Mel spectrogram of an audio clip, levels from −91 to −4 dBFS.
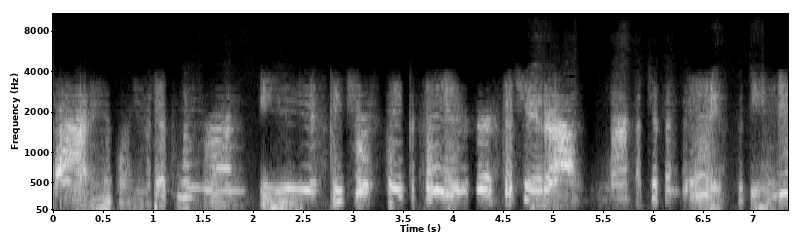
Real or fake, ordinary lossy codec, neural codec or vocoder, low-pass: fake; AAC, 48 kbps; codec, 44.1 kHz, 0.9 kbps, DAC; 9.9 kHz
